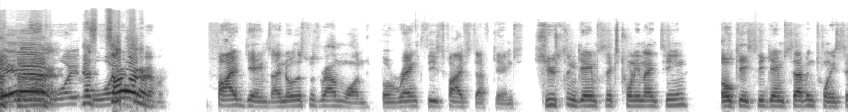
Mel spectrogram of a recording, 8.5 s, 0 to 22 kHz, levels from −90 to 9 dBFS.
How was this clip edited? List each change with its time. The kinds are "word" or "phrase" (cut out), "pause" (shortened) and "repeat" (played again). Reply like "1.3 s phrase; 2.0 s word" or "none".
2.0 s phrase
